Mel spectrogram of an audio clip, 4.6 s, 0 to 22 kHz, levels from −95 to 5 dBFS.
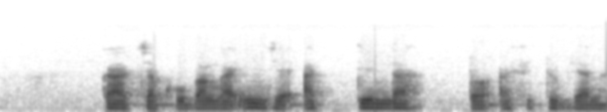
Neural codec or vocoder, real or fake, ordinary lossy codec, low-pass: none; real; Opus, 24 kbps; 9.9 kHz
